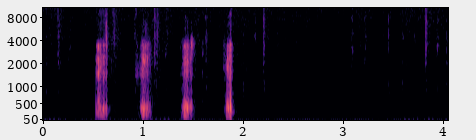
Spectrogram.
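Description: A person's voice making four short, quick bursts about half a second apart in the first two seconds, like grunts or stifled laughs.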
